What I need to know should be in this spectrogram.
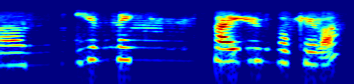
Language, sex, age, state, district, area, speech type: Tamil, female, 18-30, Tamil Nadu, Tenkasi, urban, conversation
